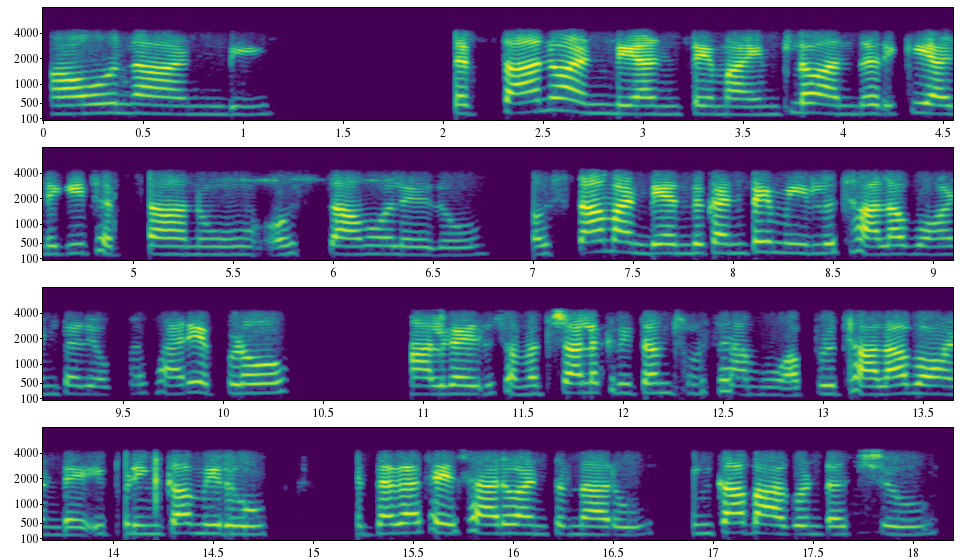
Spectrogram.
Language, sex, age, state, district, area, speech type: Telugu, female, 18-30, Telangana, Hyderabad, urban, conversation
